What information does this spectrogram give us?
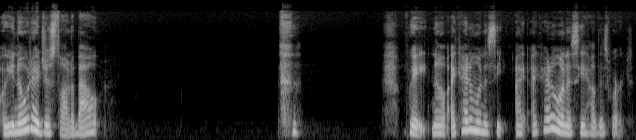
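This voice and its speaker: A woman's voice: medium pitch, lively intonation, normal speed, pauses often, a little mellow, no room sound, studio quality. A woman who is sick with a cold, chatting casually on a livestream in a self-deprecating, playfully sarcastic way. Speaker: audio script performer hosting a livestream. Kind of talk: casual rambling livestream chat.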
